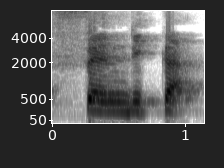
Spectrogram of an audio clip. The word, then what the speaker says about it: syndicat: We can look at syndicat syndicat is a syndicate.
